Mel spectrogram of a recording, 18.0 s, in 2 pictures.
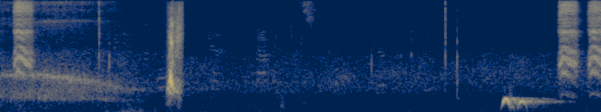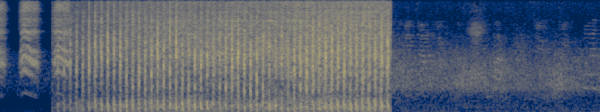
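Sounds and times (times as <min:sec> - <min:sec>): crow cawing: 0:00.2 - 0:00.6, 0:08.4 - 0:10.2
helicopter rotor blades chopping: 0:09.8 - 0:14.9.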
